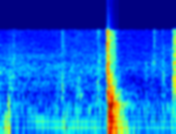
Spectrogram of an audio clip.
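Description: A single solid thud of a car door closing, sharp and close, standing out against a quiet background.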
